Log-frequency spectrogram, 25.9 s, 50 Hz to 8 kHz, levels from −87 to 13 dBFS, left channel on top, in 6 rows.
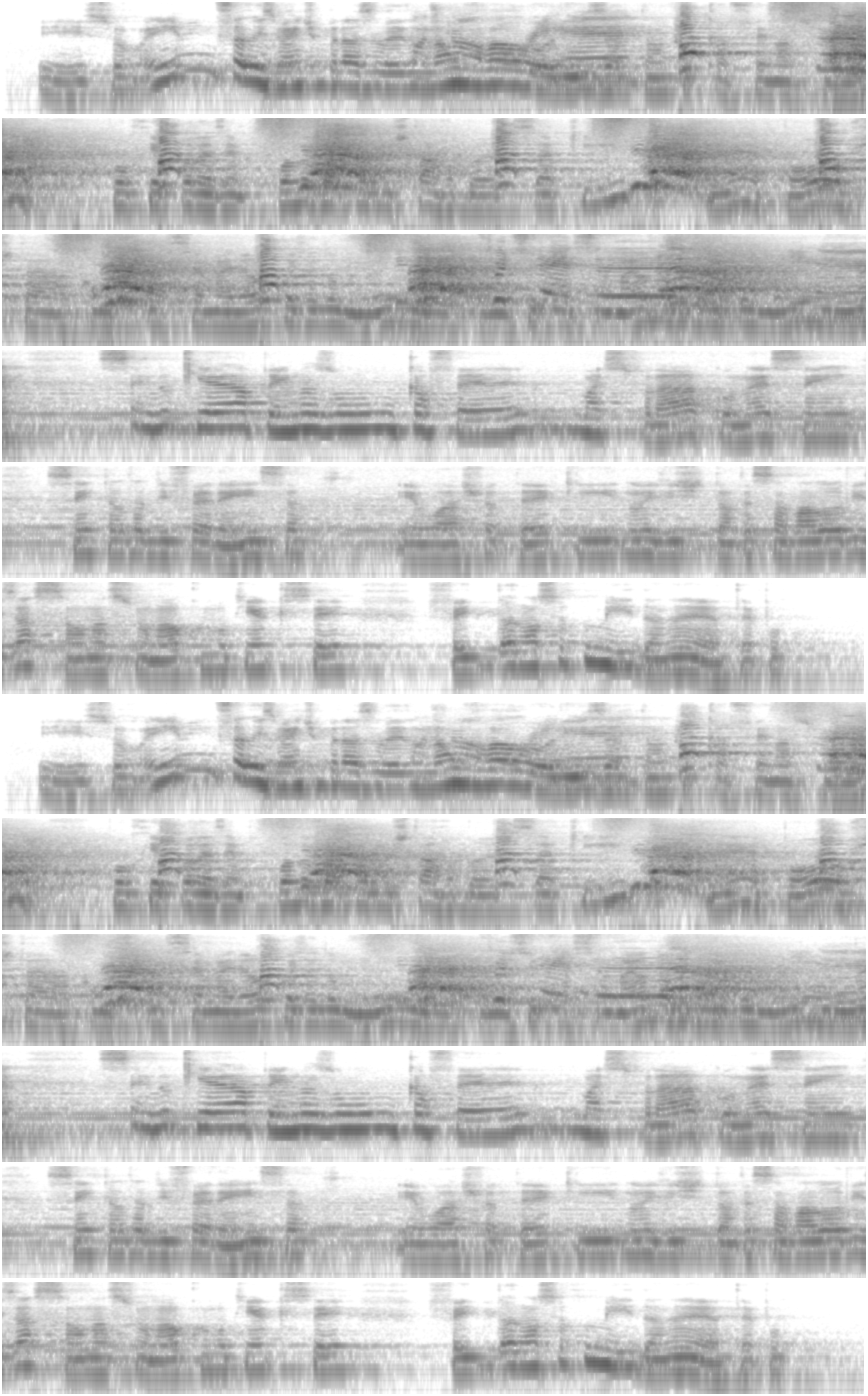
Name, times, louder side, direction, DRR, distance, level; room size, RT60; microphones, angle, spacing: voice 1, 0.2-19.0 19.2-25.5, left 1 dB, 5° left, 6 dB, 1.0 m, -39 dB
sound 1, 2.1-13.0, left 5 dB, 85° left, 1.0 m, -33 dB
sound 2, 6.3-22.5, equal, 25° left, 1.7 m, -53 dB
29.0 x 24.0 x 4.3 m, 1.5 s
head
